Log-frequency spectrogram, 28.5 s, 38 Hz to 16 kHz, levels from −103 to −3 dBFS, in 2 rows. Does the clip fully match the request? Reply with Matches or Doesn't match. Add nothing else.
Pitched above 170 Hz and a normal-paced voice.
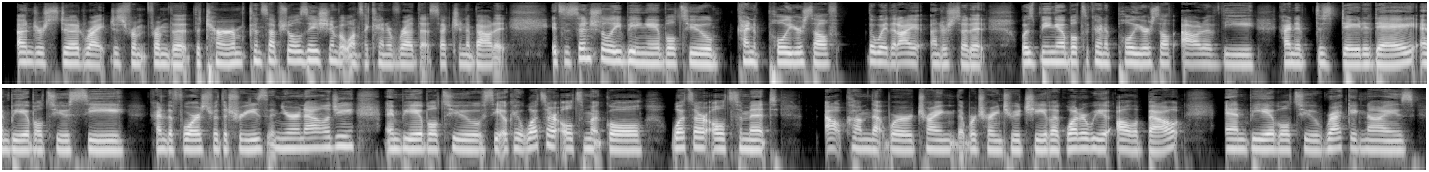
Doesn't match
